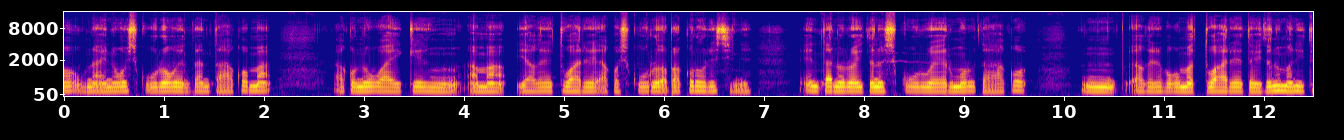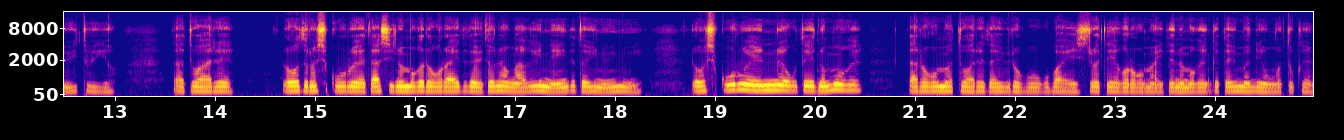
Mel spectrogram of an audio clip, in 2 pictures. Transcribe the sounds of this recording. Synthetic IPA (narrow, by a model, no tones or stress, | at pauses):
wna̰jnoɡosi̥kuɾo̞ɡentanta̰ko̞ma | a̰ko̞no̞wajke̞ŋa̰maḭaɡeɾetuaɾe̞a̰kosi̥kuɾ̰pa̰ko̞ɾo̞ɾe̞sinḛ | ḛntano̞ɾo̞jto̞no̞si̥kuɾue̞ɾumo̞ɾuta̰ko̞ | a̰ɡeɾepokomatuaɾe̞to̞jto̞nomanitujtujo̞ | tatuaɾe̞ | ɾo̞to̞no̞si̥kuɾue̞tasino̞mo̞ɡeɾo̞ɡoɾajteto̞jtonoŋaɡine̞jnteto̞jnuinui | do̞si̥kuɾue̞nuneoute̞no̞mo̞ɡe̞ | taɾo̞ɡo̞matuaɾe̞to̞jβiɾo̞βuːkupae̞siɾo̞te̞ko̞ɾoɡoma̰jteno̞mo̞ɡeŋketo̞jmanioŋotuken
